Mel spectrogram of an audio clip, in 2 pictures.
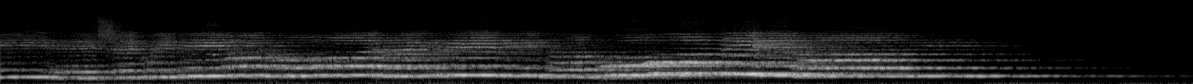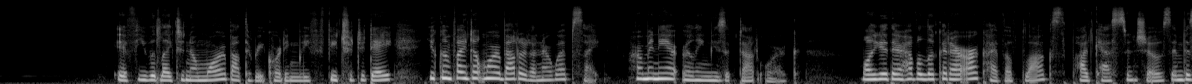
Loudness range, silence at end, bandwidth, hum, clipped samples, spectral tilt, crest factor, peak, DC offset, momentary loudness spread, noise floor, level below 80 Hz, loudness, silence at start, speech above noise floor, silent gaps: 8 LU; 0 s; 15.5 kHz; none; under 0.1%; -6 dB/octave; 16 dB; -8 dBFS; under 0.1%; 14 LU; -64 dBFS; -54 dBFS; -25 LUFS; 0 s; 41 dB; none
